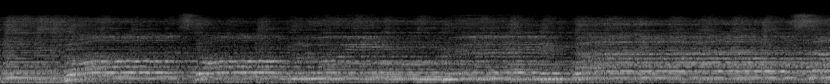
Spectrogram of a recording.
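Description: A man and a woman singing a Christian song as a duet to electronic keyboard accompaniment, with long held notes.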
